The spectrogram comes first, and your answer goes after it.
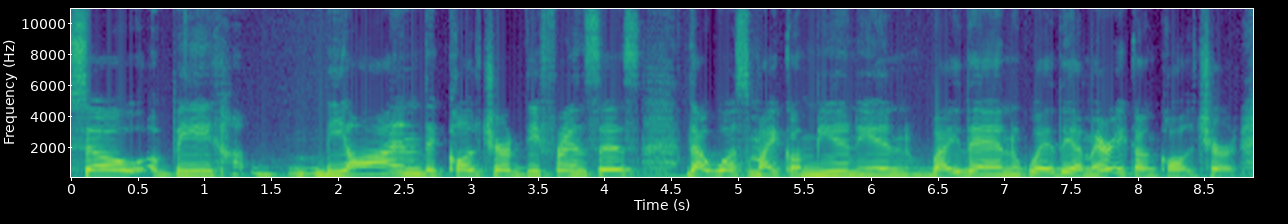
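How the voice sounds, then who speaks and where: A woman with a Spanish accent speaks in a high pitch at a very slow pace. Her intonation is monotone and flat, and her loudness stays very even. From Argentina, Buenos Aires. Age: 40s. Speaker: restaurant worker and farmer. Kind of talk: interview. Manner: halting, many fillers.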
